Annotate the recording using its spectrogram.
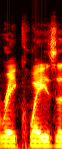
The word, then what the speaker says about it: Rayquaza: But Rayquaza is the official pronunciation.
